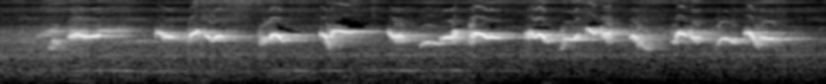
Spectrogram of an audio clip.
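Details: A robin singing hard, used to stir other robins into song: a continuous, rapid chatter of rising and falling whistled notes lasting about four seconds, clean and close.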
